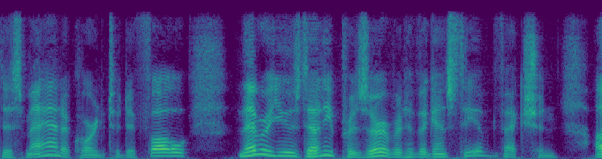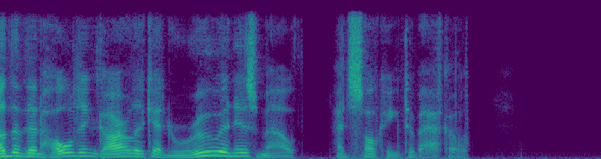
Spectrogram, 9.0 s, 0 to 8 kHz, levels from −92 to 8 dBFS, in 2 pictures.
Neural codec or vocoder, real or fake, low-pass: codec, 16 kHz, 0.8 kbps, ZipCodec; fake; 7.2 kHz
